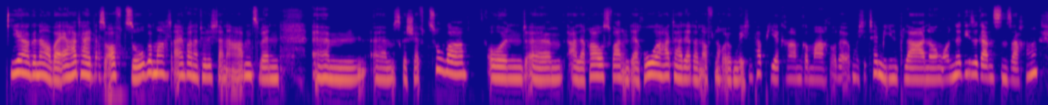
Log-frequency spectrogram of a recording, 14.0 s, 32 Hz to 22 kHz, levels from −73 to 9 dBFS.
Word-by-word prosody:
Ja, 245 0 +5
genau, 220 -5 +3
weil 160 0 +6
er 195 +2 +4
hat 235 +1 +4
halt 215 -2 +4
das 200 - +1
oft 210 0 +1
so 185 +1 +4
gemacht, 235 -2 +2
einfach 215 0 +1
natürlich 185 -1 -1
dann - - -3
abends, 210 -1 0
wenn, 170 0 0 0.4
ähm, 170 -3 0
ähm, 165 -2 -3
das - - -3
Geschäft 165 -2 -4
zu 295 -3 0
war 225 -2 +3 0.2
und, 175 -2 +1
ähm, 165 0 -1
alle 160 -2 -1
raus 200 +3 0
waren 190 0 0
und 160 - -5
er 160 -2 -2
Ruhe 215 +1 +4
hatte, 200 -1 -1
hat 175 -1 +1
er 170 - 0
dann 165 -1 -4
oft - - -6
noch - - -4
irgendwelchen 160 +4 -5
Papierkram 170 -6 -6
gemacht 165 -2 -5
oder 180 - -8
irgendwelche 190 0 -11
Terminplanung 170 -6 -1
und, 175 +3 -4
ne, 225 +1 +1
diese 225 0 -2
ganzen 185 -2 +2
Sachen, 195 +10 -2
185 Hz, 200 wpm, -28 LUFS, 170-210 Hz, 0.4 s, weil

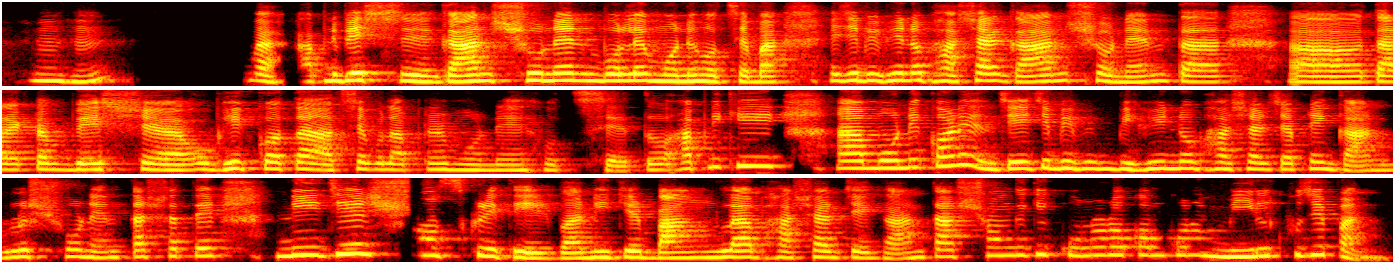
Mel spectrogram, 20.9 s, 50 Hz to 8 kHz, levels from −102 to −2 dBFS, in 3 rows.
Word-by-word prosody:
হু, 235 - -2
হুম। 215 +5 -3 0.8
বাহ! 215 -4 +3 0.2
আপনি 230 +2 0
বেশ 260 0 +6 0.4
গান 215 +2 +11 0.2
শুনেন 250 0 +6
বলে 240 +1 +5
মনে 220 0 +4
হচ্ছে 210 0 -1
বা - - +6 0.3
এই - - -1
যে, - - +4
বিভিন্ন 250 +2 +1
ভাষার 240 +3 +4
গান 210 +3 +5 0.2
শোনেন, 205 -4 -2
তা 205 - +4 0.5
আ - - +2 0.3
তার 205 -1 +3
একটা 215 +1 -1 0.2
বেশ 210 0 +2 0.2
অ্যা 195 -1 +3 0.2
অভিজ্ঞতা 235 +1 0
আছে 190 +5 -9
বলে 215 -1 -2
আপনার 215 +1 -6
মনে 190 -1 -6 0.2
হচ্ছে। 185 -1 -11 0.2
তো 200 - -5 0.2
আপনি 290 +6 -5
কি 335 - +2 0.5
আ - - +6 0.2
মনে 270 +2 0
করেন 345 0 +3
যে, - - -3
এই 240 - -3
যে, 275 - -2
বিভি 240 -1 -2 0.2
বিভিন্ন 240 +3 -1
ভাষার 230 -1 -2
যে, - - -8
আপনি 240 +3 -4
গানগুলো 185 +7 -1
শোনেন, 230 -4 -4
তার 235 0 -1
সাথে 260 +1 -4 0.5
নিজের 300 +4 +3 0.2
সংস্কৃতির 270 -8 -1
বা 185 - +1
নিজের 215 0 +2
বাংলা 210 +3 +2 0.2
ভাষার 215 +1 -2
যে, 210 - 0
গান, 170 +4 -3
তার 240 0 +2
সঙ্গে 285 0 -6
কি 315 - -1
কোনো 285 0 -7
রকম 295 0 -7
কোনো 295 0 -8 0.2
মিল 235 +3 +3
খুঁজে 305 +1 -2
পান? - - -1
230 Hz, 185 wpm, -23 LUFS, 210-255 Hz, 0.8 s, গান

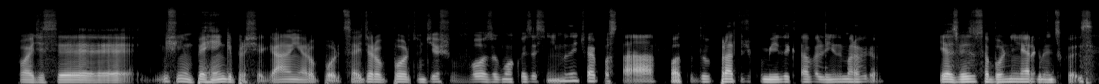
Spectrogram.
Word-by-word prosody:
pode 105 -1 -1
ser, 105 -1 +2 0.2
enfim, 135 +2 -5
um 120 - +1
perrengue 120 +2 +3
para - - -4
chegar 120 0 -2
em 115 - -1
aeroporto, 110 - -3
sair - - -2
de 120 - -4
aeroporto, 120 0 +1
um - - 0
dia 125 +3 -3
chuvoso, 120 0 -3
alguma 120 0 -2
coisa 125 +1 -5
assim. - - -7
Mas 160 -1 -2
a - - -1
gente 170 -1 -5
vai 150 - +3
postar 70 - -1
foto 60 -1 0
do 125 -1 -3
prato 125 -2 +3
de 130 - -20
comida 115 0 +2
que - - -19
estava 120 0 -3
lindo 115 0 -1
e - - -2
maravilhoso. 125 +1 -2 0.6
E, 125 - +4
às 120 -2 +7
vezes, 125 +2 +5
o - - -12
sabor 115 -1 +3
nem 125 0 +2
era 125 0 +3
grandes 115 -2 -1
coisas. - - -6
120 Hz, 230 wpm, -24 LUFS, 110-125 Hz, 0.6 s, às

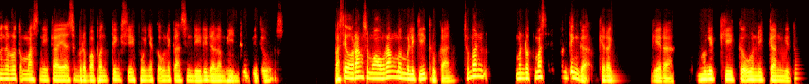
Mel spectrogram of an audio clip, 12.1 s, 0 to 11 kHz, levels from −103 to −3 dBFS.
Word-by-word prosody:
menurut 145 -1 +1
Mas 130 -3 0
nih 110 -2 -2
kayak 110 -1 +1
seberapa 110 -2 -1
penting 110 +2 -2
sih 115 - -1
punya 110 0 -1
keunikan 105 +1 -3
sendiri 100 0 -2
dalam 100 -2 0
hidup 95 -1 -3
gitu, 100 0 -3
Mas? - - -19 0.8
Pasti 125 +5 +3
orang 175 +3 +5
semua 160 -3 +2
orang 185 +5 +4
memiliki 145 -7 +3
itu 155 - -3
kan. 80 +3 -3 0.2
Cuman 215 +6 +2 0.5
menurut 160 +1 +2
Mas 195 +2 +4 0.3
penting 175 +1 0
gak - - 0
kira-kira 95 -4 -3 0.4
memiliki 125 -1 +3
keunikan 115 -1 +2
gitu? 155 +12 -7
115 Hz, 150 wpm, -24 LUFS, 100-150 Hz, 0.8 s, orang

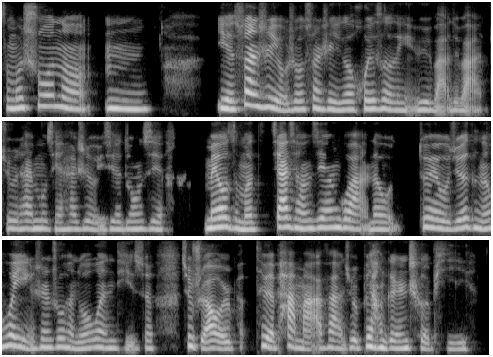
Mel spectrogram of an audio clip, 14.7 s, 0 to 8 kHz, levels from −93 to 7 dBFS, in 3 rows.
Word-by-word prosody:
怎 235 - -2
么 245 +2 +4
说 290 +2 -1
呢？ 235 -6 +1 0.2
嗯， 220 -2 +2 0.6
也 230 -5 +4
算 305 +7 +6
是 265 -1 +2
有 195 -6 0
时 210 - -3
候 210 - -1
算 230 0 -1
是 215 0 -1
一 200 - 0
个 205 +1 -1
灰 220 +2 0
色 225 0 -1
的 205 - -1
领 195 +3 -5
域 200 -1 -2
吧， - - -4
对 200 - -5
吧？ 210 - -4
就 210 - -6
是 200 - -3
它 200 0 -2
目 205 -1 -1
前 185 -1 -5
还 190 +1 -3
是 190 +1 -4
有 185 -2 -4
一 - - -5
些 190 0 -4
东 195 +1 -2
西 190 -1 -4 0.4
没 220 +2 +5
有 245 +1 +7
怎 215 -3 0
么 180 0 +3 0.2
加 240 +5 +6
强 215 -3 +1
监 230 +2 +1
管 210 -5 0
的 185 0 0
哦 180 - -5 0.2
对， 235 -2 +1
我 195 - 0
觉 200 +3 -2
得 230 - +2
可 225 - -1
能 200 +3 0
会 250 -1 +4
引 185 -5 -1
申 210 +2 -1
出 220 +1 -2
很 195 - -1
多 180 +3 -2
问 200 -2 -1
题， 185 - -8
所 190 0 -5
以 - - -9 0.2
就 245 - 0
主 200 -5 -1
要 190 +1 +5
我 175 - +1
是 175 - -1
怕 170 - -15
特 255 - -2
别 210 - +4
怕 220 +5 +2
麻 170 -2 0
烦， 195 -2 -1
就 205 - -5
是 195 - 0
不 235 - +1
想 205 -3 +5
跟 190 0 0
人 185 +1 +1
扯 185 -2 -2
皮。 165 -1 -9
205 Hz, 330 characters per minute, -21 LUFS, 190-230 Hz, 0.6 s, 有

